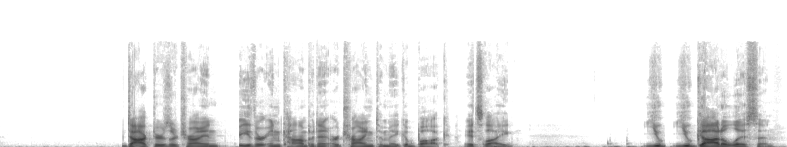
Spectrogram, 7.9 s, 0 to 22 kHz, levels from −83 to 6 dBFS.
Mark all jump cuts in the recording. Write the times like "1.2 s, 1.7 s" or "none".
2.4 s, 4.6 s, 6.7 s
